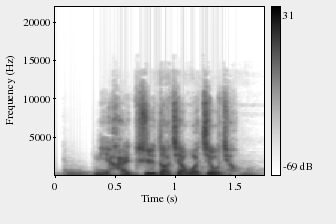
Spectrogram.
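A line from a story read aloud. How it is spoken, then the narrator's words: Stern, harsh. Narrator (Chinese): 江城厉声道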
